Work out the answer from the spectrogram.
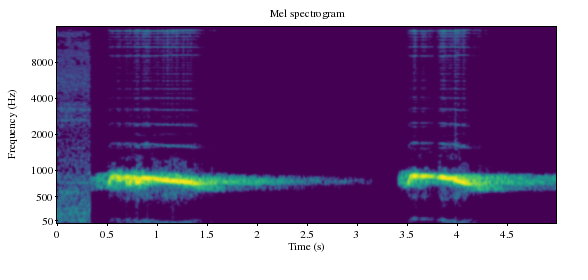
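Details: Tawny owl (Strix aluco) giving two drawn-out, slightly falling hoots, each lasting about one and a half seconds, separated by a gap of roughly two seconds of silence.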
